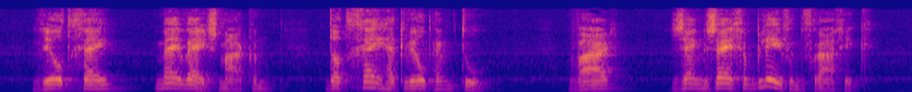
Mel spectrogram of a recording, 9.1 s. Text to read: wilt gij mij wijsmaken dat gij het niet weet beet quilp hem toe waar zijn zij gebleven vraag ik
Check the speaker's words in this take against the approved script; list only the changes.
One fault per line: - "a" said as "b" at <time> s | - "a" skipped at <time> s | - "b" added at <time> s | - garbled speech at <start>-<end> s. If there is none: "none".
- "niet weet beet" skipped at 4.0 s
